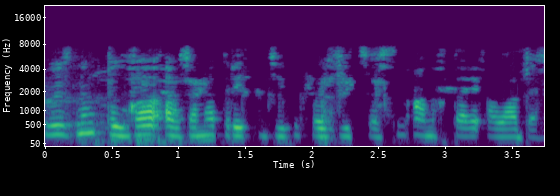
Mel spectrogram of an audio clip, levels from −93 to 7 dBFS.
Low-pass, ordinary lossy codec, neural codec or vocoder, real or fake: none; none; none; real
